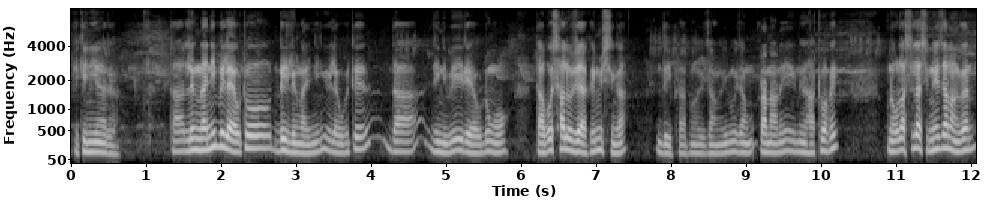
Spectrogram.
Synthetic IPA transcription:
pʰikinijanaɾɯ | d̥alɯŋnajnibelajawtɔdɯjlɯŋnajnibejlajawbitedazinibiːɾejawdɔŋɔ | d̥abɯsaluzajakʰɯjmisiŋa | dɯjpʰɾabɯzaŋɯjmɯzaŋɾananɯjnɯɦatʰuakʰɯj | unawlasilasinɯzalaŋɡɯn

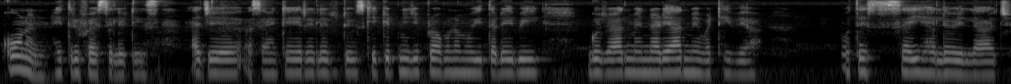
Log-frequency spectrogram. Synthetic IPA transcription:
koːnənɪ̆ɦɪt̪ɪɾifɛːsɪlɪʈiːz | ɐ̰d͡ʑʊɐsãkeɾeleːʈʈɪʋzkʰekɪʈnid͡ʑiːpɾɔːbləmɦʊit̪ɐɗɦẽbiɡʊd͡ʑɾaːt̪mẽnɐɽijaːd̪mẽʋɐʈʰiʋijaː | ʊt̪esɐɦiɦɐljoɪlaːd͡ʑ

